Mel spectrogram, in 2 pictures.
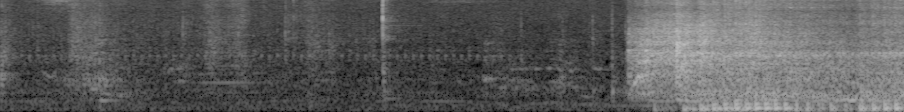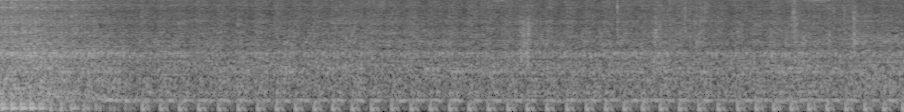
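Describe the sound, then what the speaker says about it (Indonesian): A gasoline motorcycle engine starts after a few seconds of quiet background with a single click, revving briefly twice before settling into a steady, close idle that runs to the end. "udah itu kita hidupkan kembali motornya"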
